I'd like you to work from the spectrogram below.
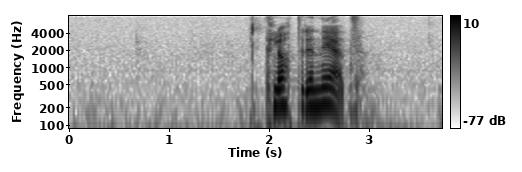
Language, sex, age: Norwegian, female, 38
